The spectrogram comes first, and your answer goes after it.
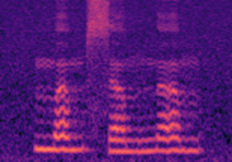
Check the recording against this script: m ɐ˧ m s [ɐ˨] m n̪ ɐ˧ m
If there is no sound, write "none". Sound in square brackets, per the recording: ɐ˨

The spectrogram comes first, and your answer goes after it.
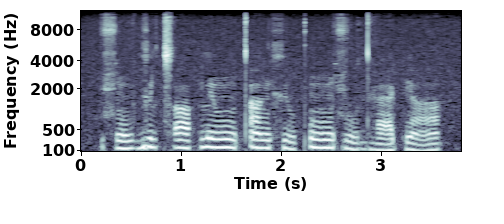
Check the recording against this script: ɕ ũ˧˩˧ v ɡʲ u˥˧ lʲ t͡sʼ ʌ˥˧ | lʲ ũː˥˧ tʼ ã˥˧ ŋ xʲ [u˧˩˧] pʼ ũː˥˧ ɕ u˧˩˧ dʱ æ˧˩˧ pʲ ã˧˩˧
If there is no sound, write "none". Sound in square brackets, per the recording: u˧˩˧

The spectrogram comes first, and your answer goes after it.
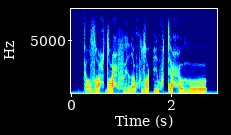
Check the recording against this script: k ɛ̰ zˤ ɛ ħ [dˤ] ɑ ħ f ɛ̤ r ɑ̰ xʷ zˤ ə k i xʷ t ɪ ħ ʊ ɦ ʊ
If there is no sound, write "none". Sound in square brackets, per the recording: dˤ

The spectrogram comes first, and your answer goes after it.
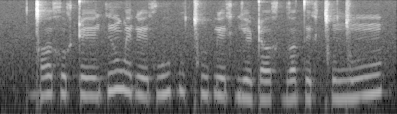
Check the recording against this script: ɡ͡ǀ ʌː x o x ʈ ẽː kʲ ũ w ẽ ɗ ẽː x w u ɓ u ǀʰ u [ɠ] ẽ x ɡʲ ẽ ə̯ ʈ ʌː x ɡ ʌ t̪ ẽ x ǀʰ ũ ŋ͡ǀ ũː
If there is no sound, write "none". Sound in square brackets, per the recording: ɓ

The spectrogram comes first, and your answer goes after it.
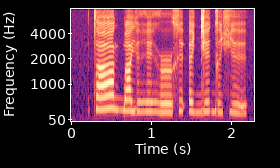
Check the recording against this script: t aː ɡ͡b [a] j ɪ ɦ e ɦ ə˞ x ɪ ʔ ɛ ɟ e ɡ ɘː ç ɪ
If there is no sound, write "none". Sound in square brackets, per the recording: a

